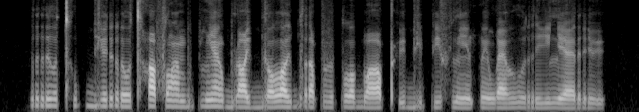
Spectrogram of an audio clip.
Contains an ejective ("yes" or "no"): yes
